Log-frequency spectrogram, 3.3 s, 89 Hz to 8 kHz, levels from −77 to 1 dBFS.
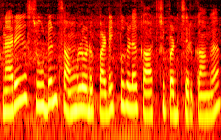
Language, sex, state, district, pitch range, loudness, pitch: Tamil, female, Tamil Nadu, Kanyakumari, 205-270 Hz, -15 LUFS, 240 Hz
